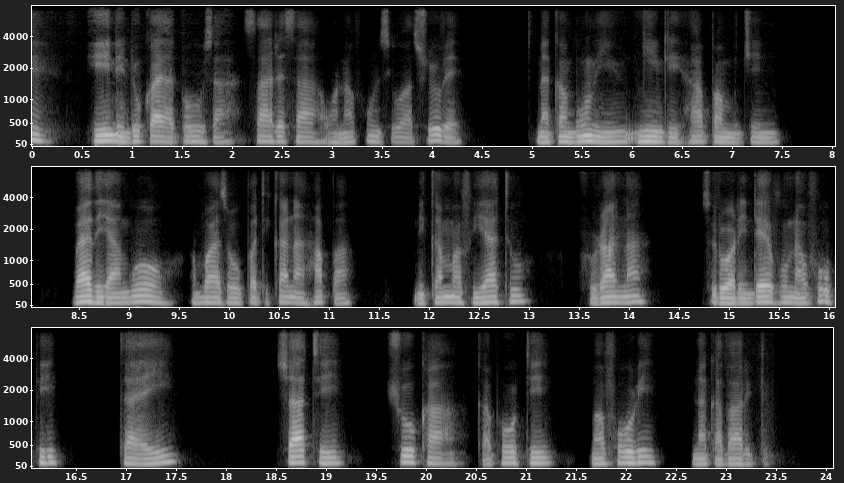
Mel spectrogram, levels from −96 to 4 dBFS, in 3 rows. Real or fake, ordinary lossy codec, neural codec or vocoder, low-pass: fake; Opus, 24 kbps; codec, 16 kHz, about 1 kbps, DyCAST, with the encoder's durations; 7.2 kHz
